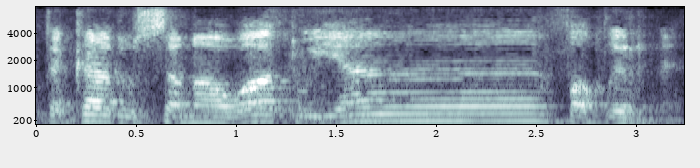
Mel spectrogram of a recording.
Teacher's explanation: وهنا ينفطرن بعد نون ساكنة تلتقي بالفاء فيصبح إخفاء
